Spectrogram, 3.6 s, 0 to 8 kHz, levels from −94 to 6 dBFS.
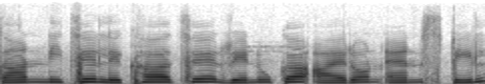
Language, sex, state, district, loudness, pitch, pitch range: Bengali, female, West Bengal, North 24 Parganas, -14 LUFS, 235 Hz, 220-240 Hz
